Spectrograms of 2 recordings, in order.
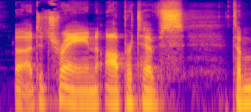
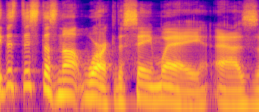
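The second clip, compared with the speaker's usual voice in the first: ordinary delivery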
